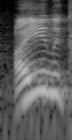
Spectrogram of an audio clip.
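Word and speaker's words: עַיִן: ஐனுக்கு உச்சரிப்பு கிடையாது. ஐன் வந்து சைலண்ட். ஐன் வந்து என்னது? சைலண்ட்.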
